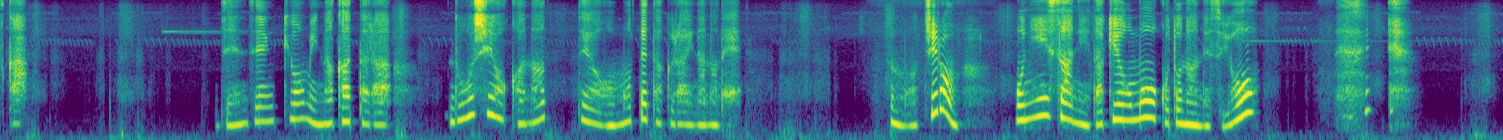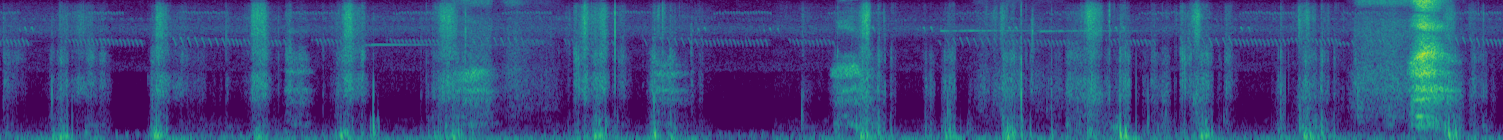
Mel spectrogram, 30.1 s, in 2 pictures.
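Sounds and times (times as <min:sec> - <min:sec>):
speech: 0:02.2 - 0:07.5, 0:08.9 - 0:12.6, 0:13.4 - 0:14.1
ear pick cleaning an ear: 0:05.3 - 0:11.3, 0:12.4 - 0:22.1, 0:23.1 - 0:30.0.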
